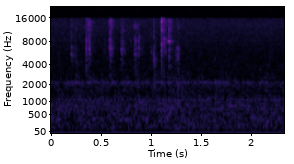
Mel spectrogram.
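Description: Faint typing on a computer keyboard: a quick run of light clicks over about the first second, then only near-silent room tone.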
